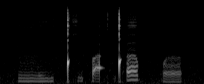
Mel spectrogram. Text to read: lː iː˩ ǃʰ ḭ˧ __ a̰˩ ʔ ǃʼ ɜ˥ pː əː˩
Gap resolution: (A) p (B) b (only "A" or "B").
A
